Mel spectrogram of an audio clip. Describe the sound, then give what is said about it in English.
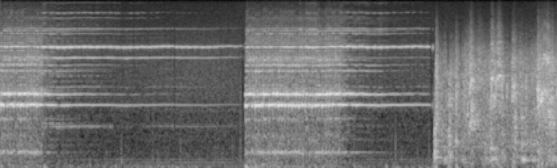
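An old-style telephone bell rings twice, each loud metallic ring trailing off before the next, followed by a brief clattering rustle as the ringing stops. No one speaks. “Little did I know that in a few minutes, a phone call would begin the hottest and most dangerous case of my career.”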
